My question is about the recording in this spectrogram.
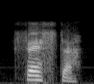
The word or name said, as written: festa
